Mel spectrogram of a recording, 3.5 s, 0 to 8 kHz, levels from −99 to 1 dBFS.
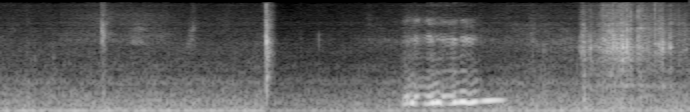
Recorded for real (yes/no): no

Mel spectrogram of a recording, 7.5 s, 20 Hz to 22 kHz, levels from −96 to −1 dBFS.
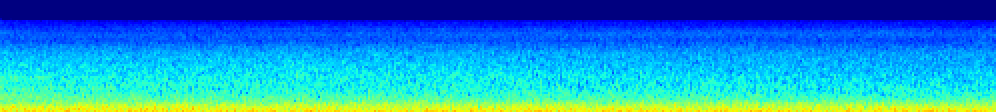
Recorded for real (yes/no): yes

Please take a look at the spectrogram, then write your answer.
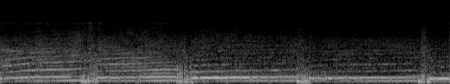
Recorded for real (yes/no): no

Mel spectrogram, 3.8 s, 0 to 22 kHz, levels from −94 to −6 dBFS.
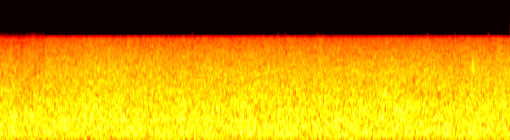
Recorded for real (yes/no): no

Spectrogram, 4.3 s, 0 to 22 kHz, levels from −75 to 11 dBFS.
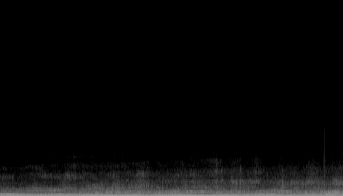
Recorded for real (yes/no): yes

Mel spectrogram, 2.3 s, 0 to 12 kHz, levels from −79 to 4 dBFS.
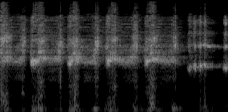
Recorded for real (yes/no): no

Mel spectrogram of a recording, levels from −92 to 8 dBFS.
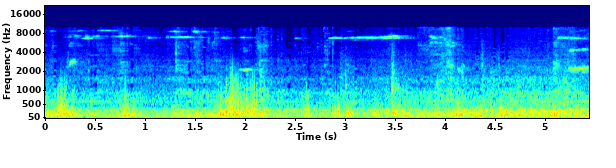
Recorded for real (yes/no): yes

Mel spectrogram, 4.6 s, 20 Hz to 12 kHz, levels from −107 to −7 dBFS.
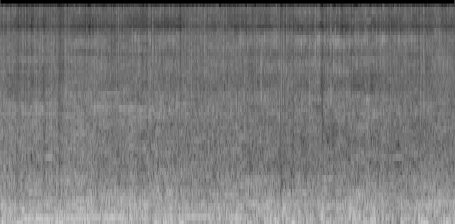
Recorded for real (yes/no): no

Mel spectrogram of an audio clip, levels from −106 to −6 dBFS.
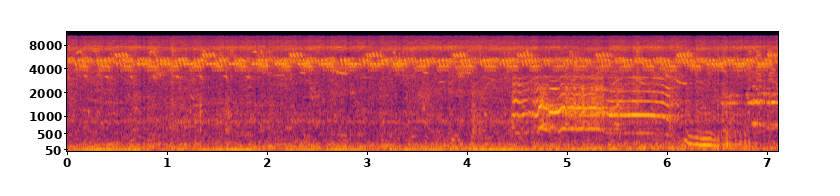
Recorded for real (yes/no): yes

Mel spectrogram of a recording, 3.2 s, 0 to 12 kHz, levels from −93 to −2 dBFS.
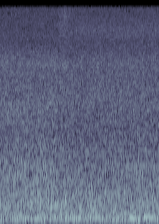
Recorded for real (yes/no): yes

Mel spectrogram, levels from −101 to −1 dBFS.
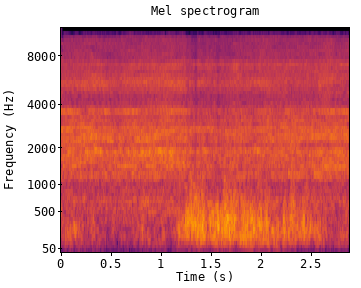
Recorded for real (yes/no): no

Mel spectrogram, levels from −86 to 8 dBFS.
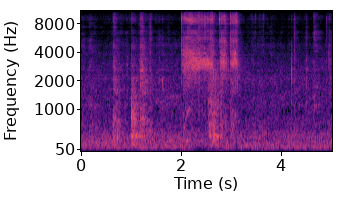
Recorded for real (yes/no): no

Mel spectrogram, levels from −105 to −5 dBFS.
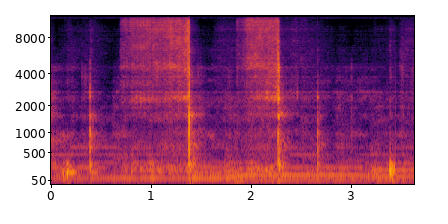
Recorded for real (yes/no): no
